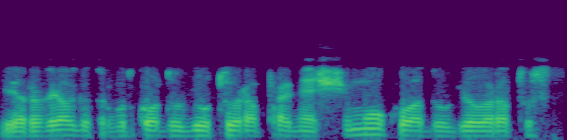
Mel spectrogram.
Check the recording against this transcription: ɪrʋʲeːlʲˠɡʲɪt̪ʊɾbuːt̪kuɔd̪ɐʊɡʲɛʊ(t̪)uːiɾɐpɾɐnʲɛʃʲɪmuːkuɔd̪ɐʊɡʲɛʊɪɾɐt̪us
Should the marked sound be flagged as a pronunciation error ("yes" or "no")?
no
